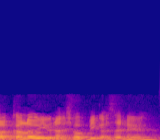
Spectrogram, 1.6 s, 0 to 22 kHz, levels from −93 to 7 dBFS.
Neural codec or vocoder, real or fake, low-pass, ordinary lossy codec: none; real; 7.2 kHz; MP3, 48 kbps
